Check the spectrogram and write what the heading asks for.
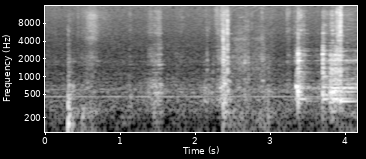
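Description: A few faint clicks and light knocks, more of them near the end, from the metal front panel of an Eico 950B capacitor checker being handled and slid out of its cabinet.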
